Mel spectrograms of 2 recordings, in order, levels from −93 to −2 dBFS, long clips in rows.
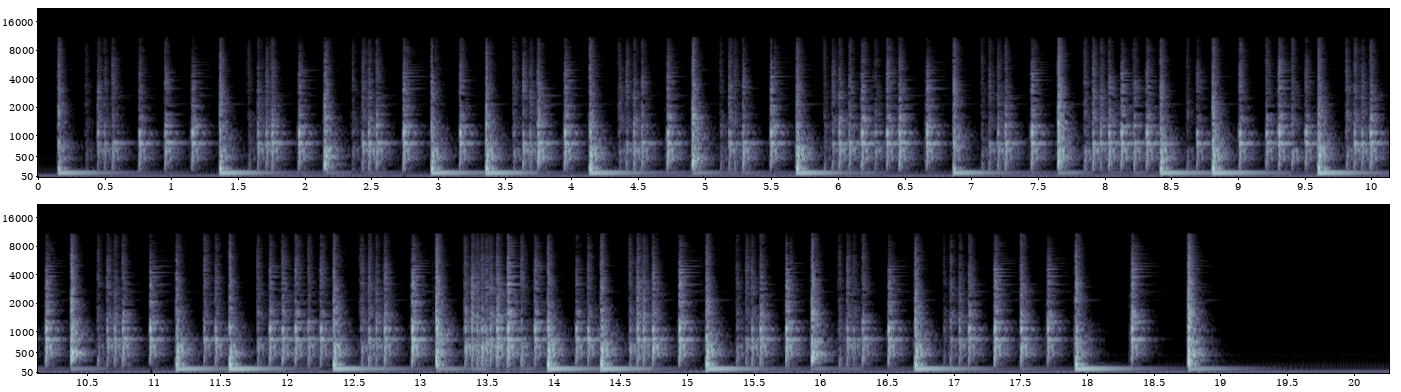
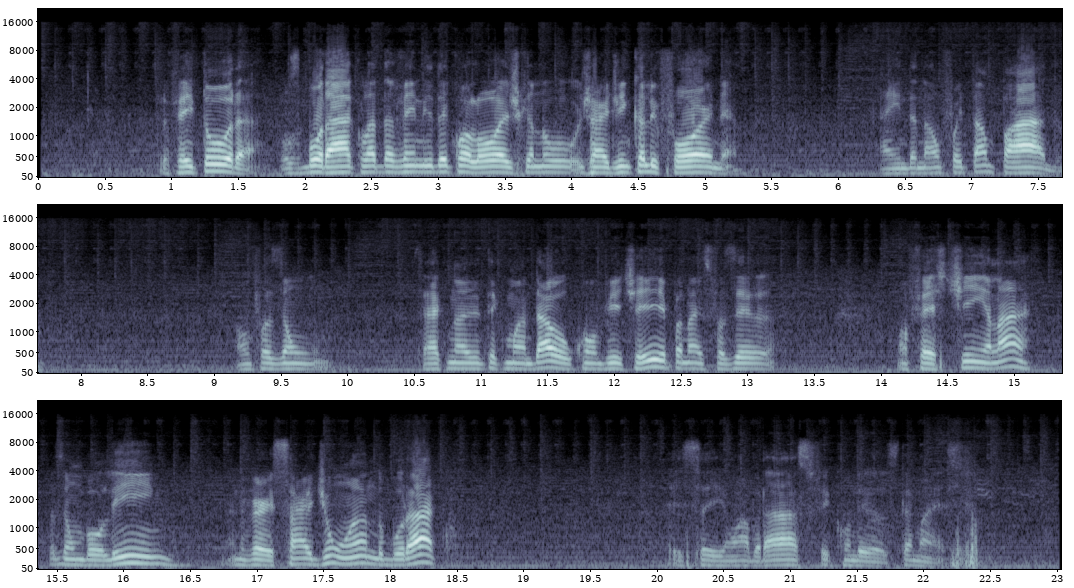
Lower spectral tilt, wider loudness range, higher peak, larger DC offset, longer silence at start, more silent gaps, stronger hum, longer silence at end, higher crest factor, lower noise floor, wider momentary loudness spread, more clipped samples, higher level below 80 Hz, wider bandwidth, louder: about the same, -6 dB/octave vs -6.5 dB/octave; second, 3 LU vs 11 LU; about the same, -6 dBFS vs -4 dBFS; neither; about the same, 0.15 s vs 0.05 s; neither; neither; first, 1.05 s vs 0.05 s; first, 28 dB vs 20 dB; first, -58 dBFS vs -47 dBFS; second, 8 LU vs 18 LU; neither; second, -58 dBFS vs -52 dBFS; second, 11.5 kHz vs 15.5 kHz; second, -33 LUFS vs -22 LUFS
